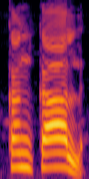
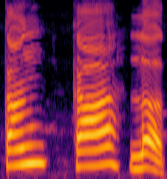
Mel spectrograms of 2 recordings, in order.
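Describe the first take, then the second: First: Said in the usual way. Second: कंकाल drawn out very slowly as कं-का-ल; slow syllable by syllable. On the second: Shown as a demonstration. Teacher sounds out the word slowly for students. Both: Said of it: "कैसे इसको पढ़ेंगे".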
